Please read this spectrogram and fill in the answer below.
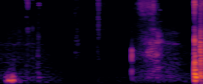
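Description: Handling noise as a paperback book is picked up from a ledge: a few light knocks and a brief soft rub.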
